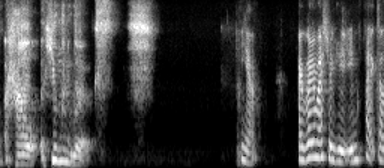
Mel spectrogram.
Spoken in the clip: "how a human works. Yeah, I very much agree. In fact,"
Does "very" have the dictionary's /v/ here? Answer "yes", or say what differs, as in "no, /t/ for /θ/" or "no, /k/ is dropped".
yes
